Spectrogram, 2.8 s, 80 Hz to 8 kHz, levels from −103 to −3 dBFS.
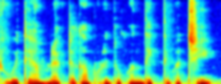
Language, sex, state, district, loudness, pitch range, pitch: Bengali, female, West Bengal, Cooch Behar, -13 LUFS, 240-245 Hz, 245 Hz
